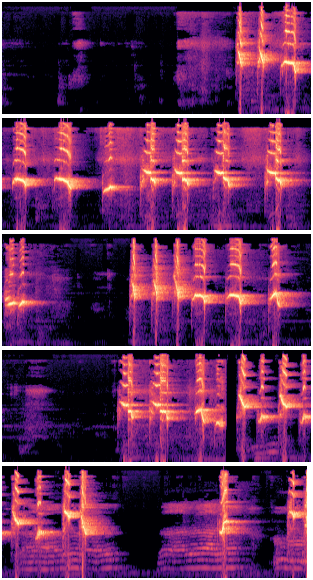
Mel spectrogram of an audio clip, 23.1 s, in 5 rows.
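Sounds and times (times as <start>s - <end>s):
greater green leafbird whistling song: 3.5s - 10.0s, 11.2s - 13.8s, 15.6s - 20.2s, 21.8s - 23.1s.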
